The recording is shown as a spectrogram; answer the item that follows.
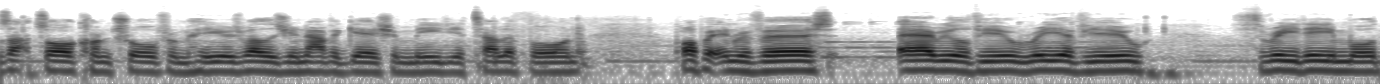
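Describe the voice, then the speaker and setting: A man giving an enthusiastic, chatty walkaround sales pitch for a car.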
